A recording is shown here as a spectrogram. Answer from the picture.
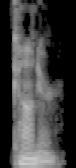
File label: "Connor", men names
